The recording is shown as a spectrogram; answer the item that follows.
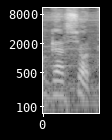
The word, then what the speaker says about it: Garsot: For anyone who doesn't know my name, the real name is, and becomes Garsot from the first syllable of, Gar, and the first syllable, Sot. Or together, Garsot.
